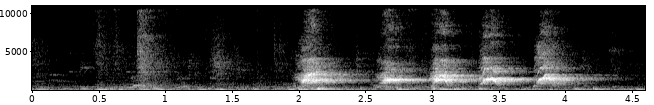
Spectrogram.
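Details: Maltese puppies, twin sisters born on 5 September, kept indoors; after soft rustling, five high, bright yips follow in quick succession, each a short rising-falling bark about half a second apart.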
